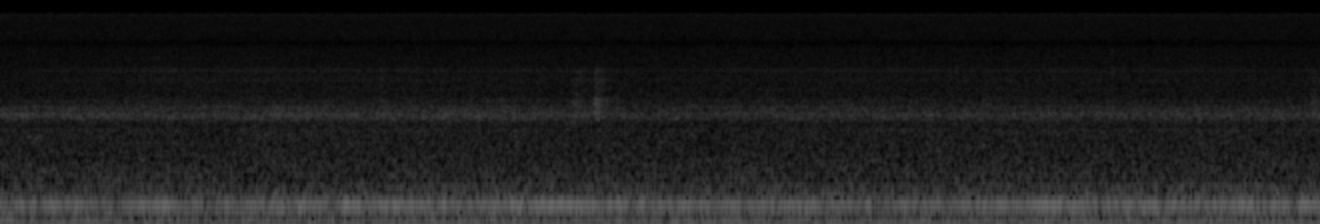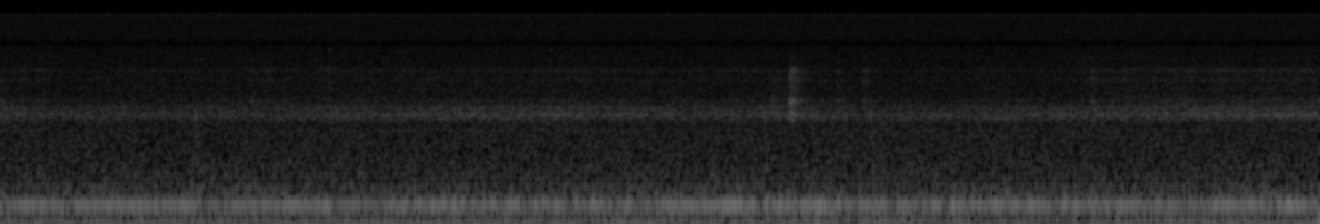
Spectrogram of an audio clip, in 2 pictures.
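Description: Tugboat's engines running as a steady low drone, heard from inside the wheelhouse, with a faint higher whine over it and a few light clicks.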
